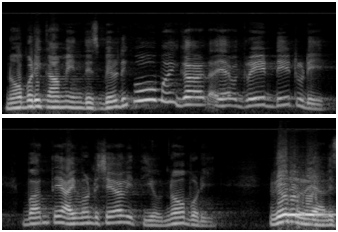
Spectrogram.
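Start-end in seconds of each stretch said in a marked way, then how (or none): 1.3-4.9 high, gushing "oh my God" opening, easing down; excited visitor. Acted. A visitor sharing great news with the monk, mock excited. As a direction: burst in high with good news, then settle.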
